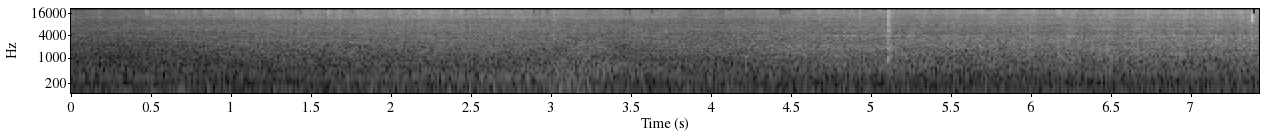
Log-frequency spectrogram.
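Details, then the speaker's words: 2008 GMC Yukon 5.3 V8 before repair: misfire codes on cylinders 4, 6, 8, flashing check engine light, limited to 20-30 km/h; wire-bypassed injector fuse had burned; rough uneven idle with irregular low stumble and dropped beats. "el cliente no llamó que comenzó a cascabeles ar su motor entonces tiene un fallo total puede ser que tiene el me fire"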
